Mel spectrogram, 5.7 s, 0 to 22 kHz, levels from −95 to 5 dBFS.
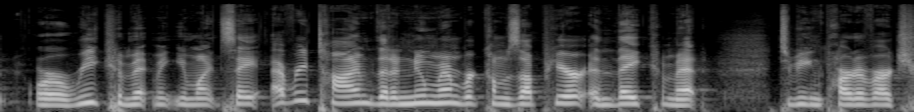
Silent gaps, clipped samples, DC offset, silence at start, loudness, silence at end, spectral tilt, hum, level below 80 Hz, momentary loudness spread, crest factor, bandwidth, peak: none; under 0.1%; under 0.1%; 0.25 s; -23 LUFS; 0 s; -5 dB/octave; none; -50 dBFS; 7 LU; 18 dB; 19 kHz; -4 dBFS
